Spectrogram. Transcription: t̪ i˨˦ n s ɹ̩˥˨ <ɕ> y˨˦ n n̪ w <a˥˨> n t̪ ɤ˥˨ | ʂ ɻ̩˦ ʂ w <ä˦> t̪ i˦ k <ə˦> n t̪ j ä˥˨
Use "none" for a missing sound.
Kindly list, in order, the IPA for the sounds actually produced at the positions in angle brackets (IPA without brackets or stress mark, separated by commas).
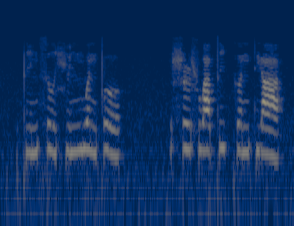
ɕ, ə˥˨, ä˦, ə˦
